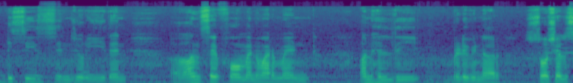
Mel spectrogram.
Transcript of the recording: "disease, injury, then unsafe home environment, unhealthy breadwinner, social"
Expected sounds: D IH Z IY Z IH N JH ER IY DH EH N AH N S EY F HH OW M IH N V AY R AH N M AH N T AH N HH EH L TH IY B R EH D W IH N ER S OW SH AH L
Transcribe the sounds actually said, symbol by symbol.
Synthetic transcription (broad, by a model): D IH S IY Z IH N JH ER IY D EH N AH N S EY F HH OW M IH N V AY R AH N M AH N T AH N HH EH L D IY B R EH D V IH N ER S OW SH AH L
